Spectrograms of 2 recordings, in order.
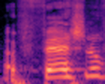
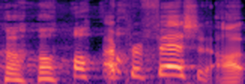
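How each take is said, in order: First: It is said in an assumed, put-on voice. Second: It is said in the speaker's normal voice.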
